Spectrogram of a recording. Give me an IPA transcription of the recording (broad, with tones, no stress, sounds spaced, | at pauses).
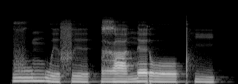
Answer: ɣ u˦ m w ɪ˨ f ɪ˦˨ | ɣ a˨ n ɛ˦ ɾ oː˨ pʰ i˨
